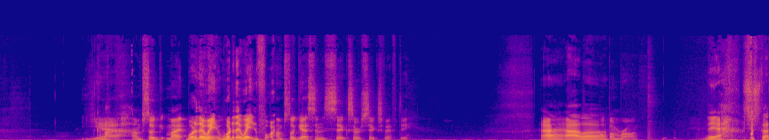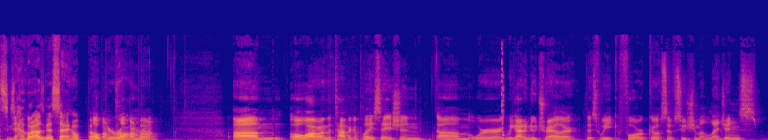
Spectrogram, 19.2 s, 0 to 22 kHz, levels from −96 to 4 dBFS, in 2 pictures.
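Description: At 1.64 s, then 7.22–7.27, 9.37–9.41, 13.00–13.05 and 15.87–15.93 s, damaged data in the compressed stream makes the decoder misread frames and lose sync. Each event is a short glitch in the speech, seen as a thin broadband vertical streak on a spectrogram and a brief break in the waveform.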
